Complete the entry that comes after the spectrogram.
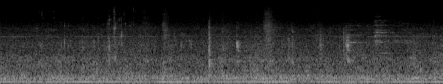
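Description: A man chewing a mouthful of food, soft wet mouth clicks and squishes, over a steady low hum.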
